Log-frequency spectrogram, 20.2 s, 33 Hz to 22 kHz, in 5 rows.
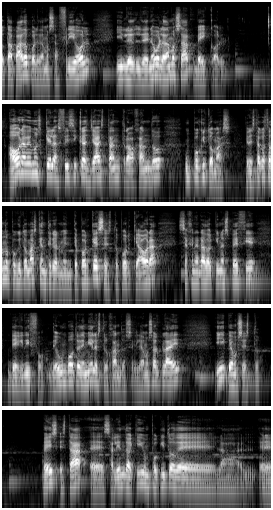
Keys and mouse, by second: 2.8-9.5 drag, 14.4 click.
